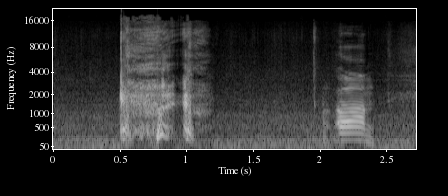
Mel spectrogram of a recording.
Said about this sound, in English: I do apologize for this cough.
